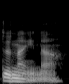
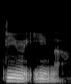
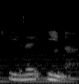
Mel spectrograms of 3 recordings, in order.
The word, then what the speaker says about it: Dena'ina: A lot of times um locally everyone hears it pronounced Dena'ina, but the true pronunciation is Dena'ina. Dena'ina.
